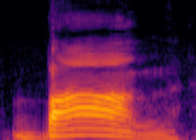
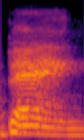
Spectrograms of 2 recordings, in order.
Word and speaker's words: Bhang: from bong corporation right did i say it right that time we say we call it bang in the u.s i know it's a u.s but you're it's it's derived from an indian word yes so there's bang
